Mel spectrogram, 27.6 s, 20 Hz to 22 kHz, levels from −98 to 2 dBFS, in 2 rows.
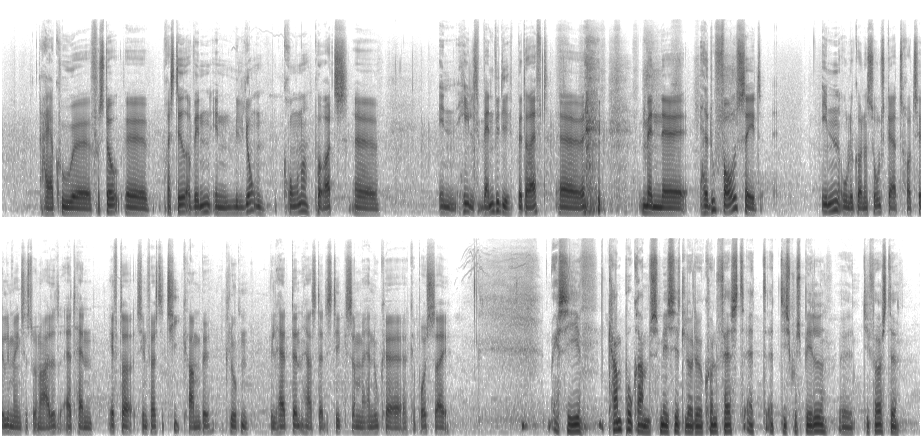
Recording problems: murmuring crowd; faint; throughout; 30 dB below the speech

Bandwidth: 15.5 kHz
